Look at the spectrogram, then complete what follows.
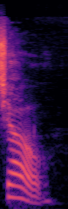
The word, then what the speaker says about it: Chou: so I can't bring myself to say where's Cho when it's pronounced Jo Jo Jo yeah so my Chinese name is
